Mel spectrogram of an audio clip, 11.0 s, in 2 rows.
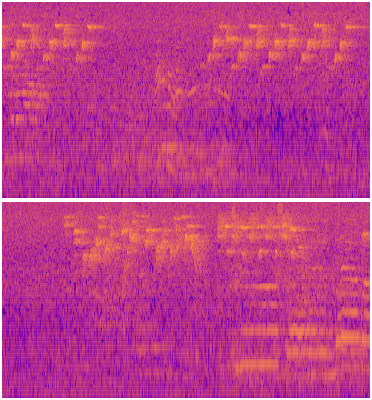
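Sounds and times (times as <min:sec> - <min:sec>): small birds chirping: 0:00.0 - 0:01.6, 0:02.9 - 0:05.6, 0:06.4 - 0:10.4.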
